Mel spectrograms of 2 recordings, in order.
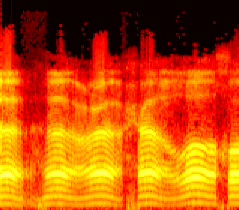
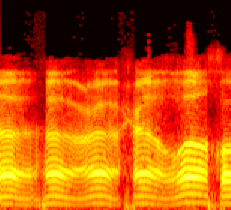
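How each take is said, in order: The two takes are said the same way.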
